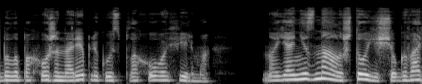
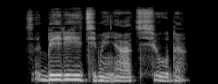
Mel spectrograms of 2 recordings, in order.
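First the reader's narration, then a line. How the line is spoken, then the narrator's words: Young man's mutter. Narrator (Russian): пробормотал парень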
